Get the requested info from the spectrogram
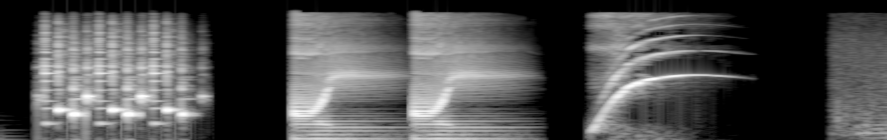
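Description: A short cartoon-style sound-effect jingle for a logo card. It starts with a quick run of short plucked notes, then two short springy rising 'boing' tones, and ends with one long upward swoop in pitch.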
